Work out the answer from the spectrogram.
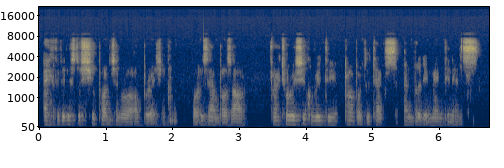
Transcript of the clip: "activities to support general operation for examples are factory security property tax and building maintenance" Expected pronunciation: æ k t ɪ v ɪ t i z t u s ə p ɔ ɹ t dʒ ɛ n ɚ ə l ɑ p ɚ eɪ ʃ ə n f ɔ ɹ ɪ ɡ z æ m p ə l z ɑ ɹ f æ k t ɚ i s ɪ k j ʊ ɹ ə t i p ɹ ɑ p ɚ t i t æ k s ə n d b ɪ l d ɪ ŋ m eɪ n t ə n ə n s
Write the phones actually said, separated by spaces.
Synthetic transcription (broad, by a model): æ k t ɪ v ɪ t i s t u ʃ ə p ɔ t dʒ ɛ n ɚ ə l ɑ p ɚ eɪ ʃ ə n f ɔ ɹ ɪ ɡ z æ m p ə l s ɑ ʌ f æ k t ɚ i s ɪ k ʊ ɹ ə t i p ɹ ɑ p ɚ t i t æ k s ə n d b ɪ l d ɪ ŋ m eɪ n t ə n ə n s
